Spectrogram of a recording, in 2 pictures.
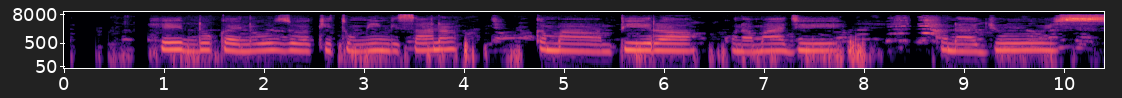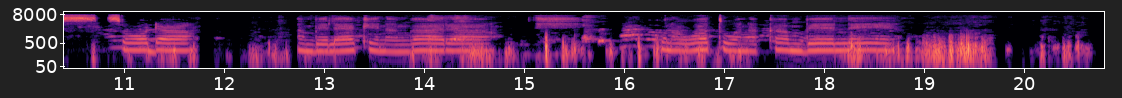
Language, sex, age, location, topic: Swahili, female, 25-35, Wajir, finance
